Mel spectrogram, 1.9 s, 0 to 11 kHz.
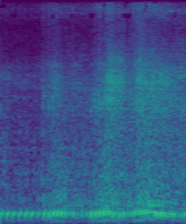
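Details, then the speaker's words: Yamaha Mio Soul GT scooter that was smoking, on its final test run after reassembly with a plug-and-play Vario 110 piston substitute. Even, steady beat with no knocks or rattles. Normal running, ready to use. "Oke Mas Bro, wis normal aja semuanya, nggak ada yang aneh. Wis suaranya ya adem lagi, normal lagi, wis siap tinggal dipakai."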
